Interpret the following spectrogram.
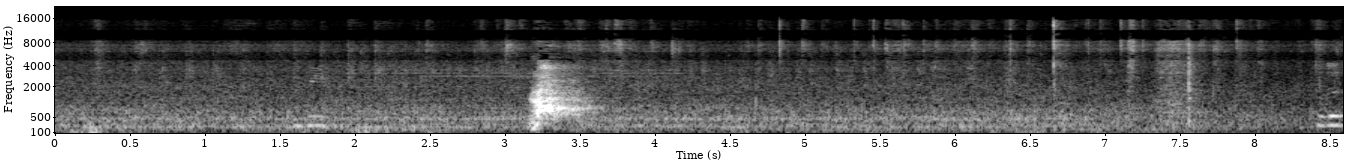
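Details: Lhasa apso and Labrador dogs playing with a ball indoors; a single short, sharp bark stands out midway, with quiet background noise and people talking in Bengali nearby.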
